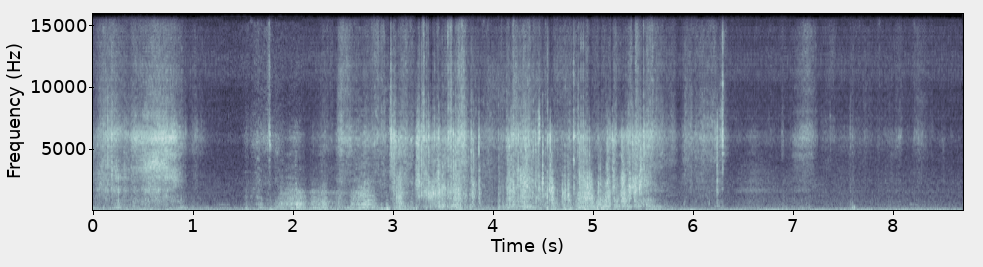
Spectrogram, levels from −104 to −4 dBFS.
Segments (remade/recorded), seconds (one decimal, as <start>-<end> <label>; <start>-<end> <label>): 0.0-1.3 remade; 1.3-2.1 recorded; 2.1-8.7 remade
